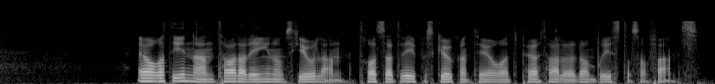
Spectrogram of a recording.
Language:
Swedish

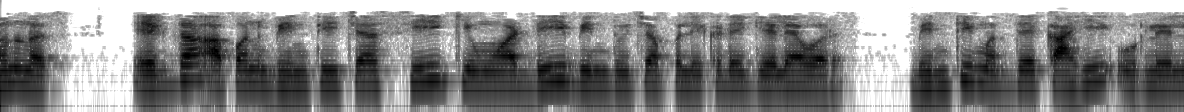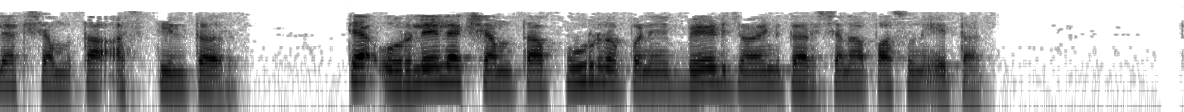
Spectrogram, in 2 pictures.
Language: Marathi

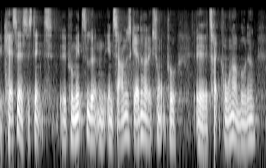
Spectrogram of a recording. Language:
Danish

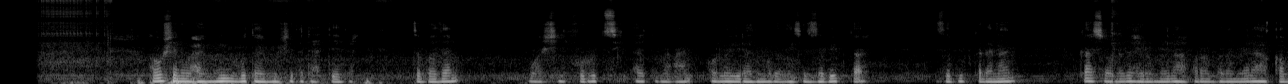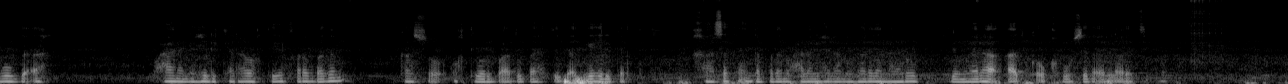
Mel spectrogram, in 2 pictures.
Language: Somali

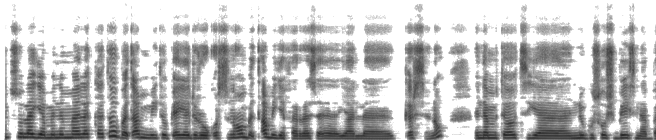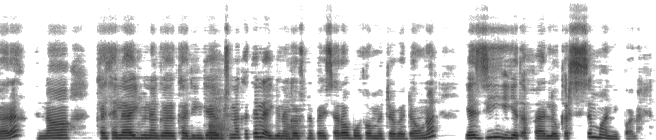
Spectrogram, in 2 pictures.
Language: Amharic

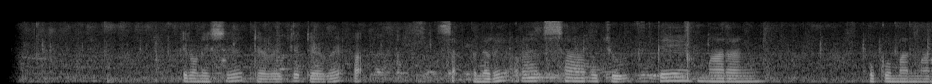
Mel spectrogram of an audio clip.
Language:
Javanese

